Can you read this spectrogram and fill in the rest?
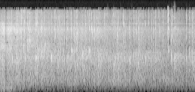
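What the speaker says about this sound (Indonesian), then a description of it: "Mari berikan tepuk tangan bagi Yesus." A church congregation claps loudly and steadily for Jesus during a worship service, a dense, continuous wash of applause filling the space throughout.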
